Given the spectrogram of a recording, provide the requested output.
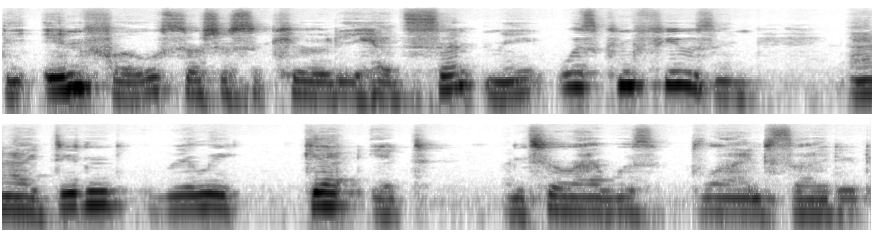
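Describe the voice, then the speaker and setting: A woman talks at a fairly slow pace and fairly low pitch, her dark, mellow tone somewhat breathy, with lively intonation and big swings in loudness. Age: 70s. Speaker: podcaster and author. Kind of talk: reading aloud own letter.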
